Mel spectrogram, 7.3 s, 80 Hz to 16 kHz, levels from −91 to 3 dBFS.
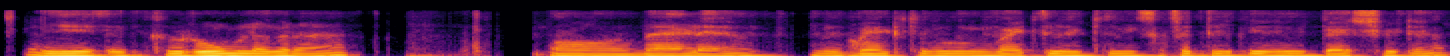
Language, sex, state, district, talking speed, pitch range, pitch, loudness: Hindi, male, Haryana, Jhajjar, 90 wpm, 125-130 Hz, 130 Hz, -16 LUFS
